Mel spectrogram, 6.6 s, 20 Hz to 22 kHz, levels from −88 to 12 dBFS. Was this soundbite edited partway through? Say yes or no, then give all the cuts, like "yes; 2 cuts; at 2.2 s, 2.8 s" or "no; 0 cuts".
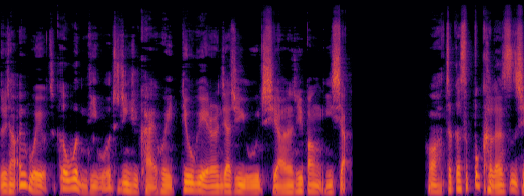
no; 0 cuts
